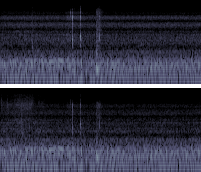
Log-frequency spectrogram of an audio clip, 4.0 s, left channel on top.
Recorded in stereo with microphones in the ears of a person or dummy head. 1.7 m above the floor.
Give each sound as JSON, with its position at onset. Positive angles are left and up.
{"t": 0.0, "sound": "an engine running", "side_deg": 40}
{"t": 1.9, "sound": "a snare drum", "side_deg": 45}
